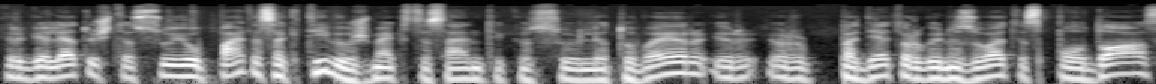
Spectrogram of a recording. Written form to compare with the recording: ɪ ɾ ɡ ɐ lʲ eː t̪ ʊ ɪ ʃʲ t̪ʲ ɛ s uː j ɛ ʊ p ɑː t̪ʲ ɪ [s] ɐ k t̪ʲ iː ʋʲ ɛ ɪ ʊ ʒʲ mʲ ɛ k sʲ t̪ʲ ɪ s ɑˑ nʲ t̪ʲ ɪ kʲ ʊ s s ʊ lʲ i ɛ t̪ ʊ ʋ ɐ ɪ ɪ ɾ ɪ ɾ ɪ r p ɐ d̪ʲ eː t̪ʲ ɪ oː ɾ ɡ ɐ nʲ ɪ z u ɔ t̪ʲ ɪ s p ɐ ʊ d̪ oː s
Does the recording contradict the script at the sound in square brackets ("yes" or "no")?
no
